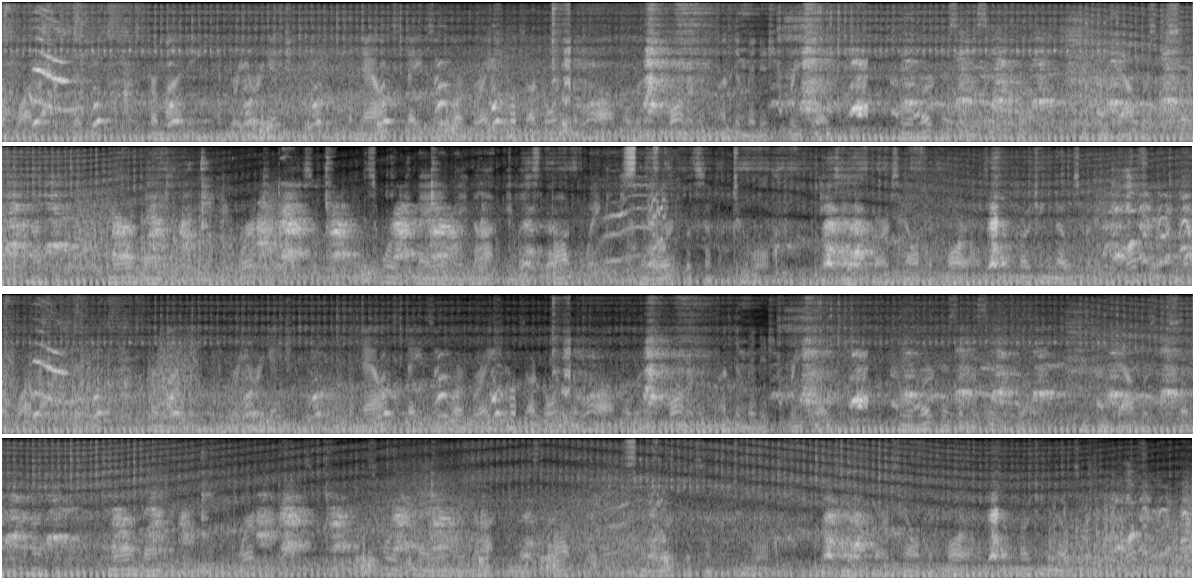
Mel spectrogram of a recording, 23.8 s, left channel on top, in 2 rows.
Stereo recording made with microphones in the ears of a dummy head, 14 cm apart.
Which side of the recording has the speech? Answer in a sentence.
In this clip you hear the speech on the left.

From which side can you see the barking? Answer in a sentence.
In this clip you hear the barking on the left.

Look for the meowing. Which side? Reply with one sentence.
You can hear the meowing on the left.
